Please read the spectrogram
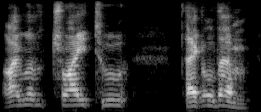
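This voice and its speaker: A man moderating an online roundtable, welcoming people in a halting, formally polite way. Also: medium pitch, flat delivery, a bit bright. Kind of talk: spoken welcome and housekeeping to an online audience. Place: online video meeting. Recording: slightly dull online call audio.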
